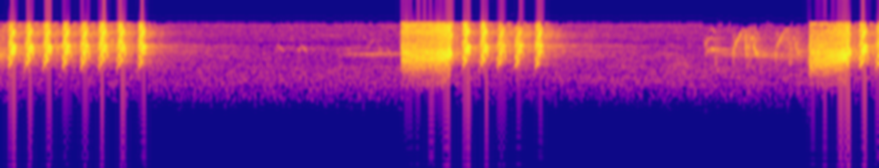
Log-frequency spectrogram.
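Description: Azure-winged magpie giving three bursts of rapid, harsh, rasping notes, about seven per burst, every four seconds, with a few faint high whistles between.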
